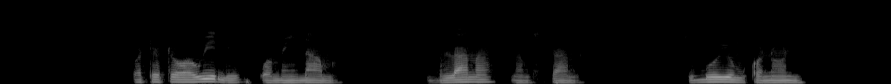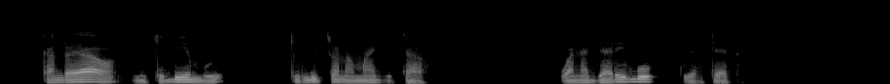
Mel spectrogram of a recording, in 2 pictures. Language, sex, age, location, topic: Swahili, male, 18-24, Mombasa, health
